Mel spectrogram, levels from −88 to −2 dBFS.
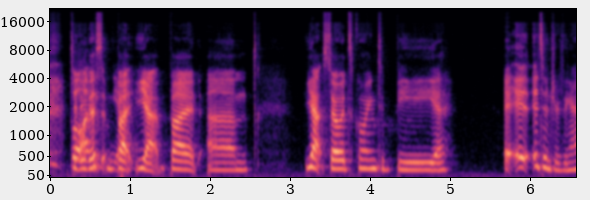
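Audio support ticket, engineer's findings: No faults found: the speech signal is continuous and intact, carrying only the light coding texture expected from Opus voice compression in fullband hybrid mode, consistent with a bitrate of around 20 kbps.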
